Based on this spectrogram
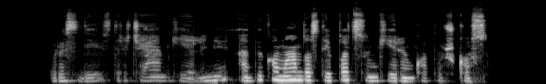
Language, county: Lithuanian, Tauragė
